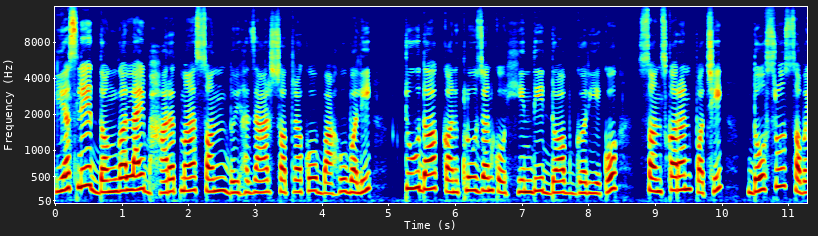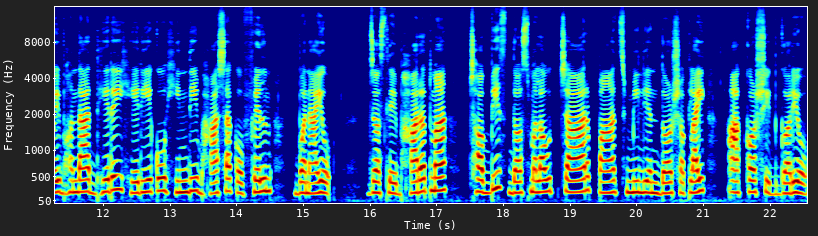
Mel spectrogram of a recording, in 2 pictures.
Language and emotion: Nepali, neutral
